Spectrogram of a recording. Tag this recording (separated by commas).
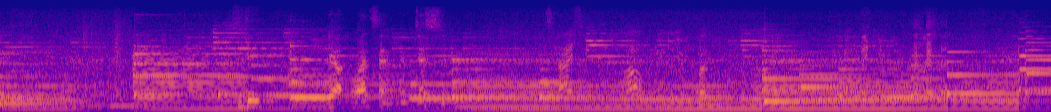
Music, Speech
